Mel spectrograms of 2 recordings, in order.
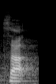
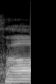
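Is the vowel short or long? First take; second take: short; long. First: The vowel is short. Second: The vowel is drawn out long. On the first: "படுக்க வசமாக கோடு போட்டாங்கன்னா" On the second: "நிற்கிற வசமாக அப்படி கோடு போட்டாங்கன்னா"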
